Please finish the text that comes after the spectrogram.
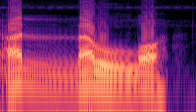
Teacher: na tipis Allahnya baru ditebalkan. Di sini kita namakan dengan lam tafkhim.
